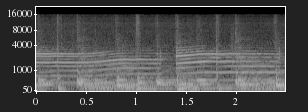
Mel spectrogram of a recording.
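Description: Instrumental background music: plucked strings repeating short notes under a high lead melody that slides smoothly up and down between notes.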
